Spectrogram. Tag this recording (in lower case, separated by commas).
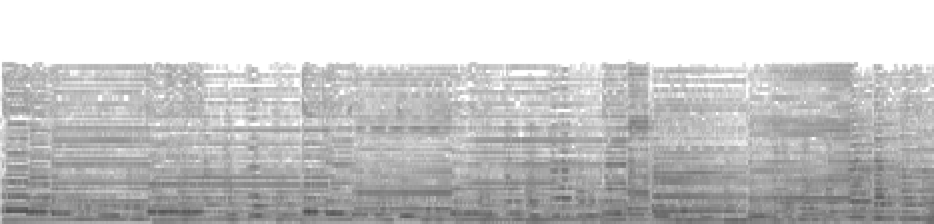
music, musical instrument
